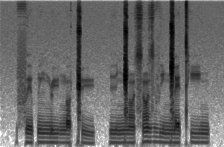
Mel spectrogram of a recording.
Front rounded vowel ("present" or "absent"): present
